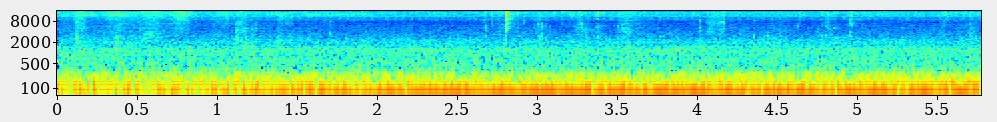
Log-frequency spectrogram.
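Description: A person chewing food close to the microphone, with soft, scattered wet mouth clicks over a steady low hum.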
